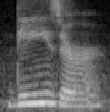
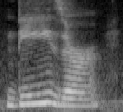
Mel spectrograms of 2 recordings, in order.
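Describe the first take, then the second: Both takes have the same delivery.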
